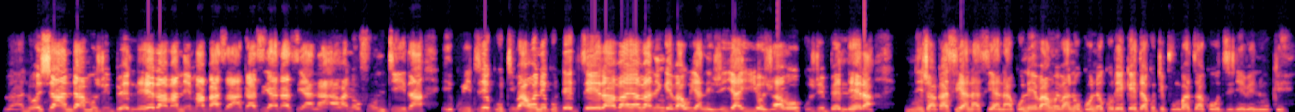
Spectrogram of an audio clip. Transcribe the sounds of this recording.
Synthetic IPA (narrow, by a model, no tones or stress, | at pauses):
ʋano̞ʃandamuʐibʱe̞ɮe̞ɾaʋane̞maɓasaːkasijanasijanaːʋano̞fundira | ekuitre̞kutiʋao̞ne̞kuɗe̞t͡se̞raʋajaʋane̞ŋɡe̞ʋaujane̞ʐijaijo̞ʐaʋo̞kuʐibʱe̞ɮe̞ɾa | neʐakasijanasijanakune̞ʋamwe̞ʋano̞ɡʱo̞nekuɾe̞ke̞t̬akutip͡fuŋɡwad͡zako̞d͡ziɲe̞ʋe̞nuːke̞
